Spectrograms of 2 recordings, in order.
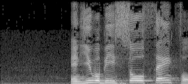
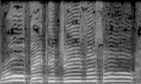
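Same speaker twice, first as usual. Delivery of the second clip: much higher, loud ecstatic cry of thanks; loud worship; 12 semitones higher, 6 dB louder than usual. Retold or imitated. Hunter thanking Jesus after the elk, loud ecstatic cry. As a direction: shout your joy to the sky. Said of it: "I'm worshiping God loud".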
